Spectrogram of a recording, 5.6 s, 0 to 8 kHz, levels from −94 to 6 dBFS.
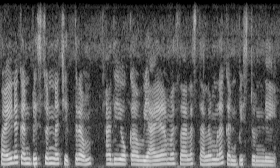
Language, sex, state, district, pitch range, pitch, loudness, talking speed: Telugu, female, Telangana, Hyderabad, 195-225 Hz, 210 Hz, -14 LUFS, 85 wpm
